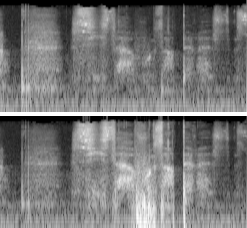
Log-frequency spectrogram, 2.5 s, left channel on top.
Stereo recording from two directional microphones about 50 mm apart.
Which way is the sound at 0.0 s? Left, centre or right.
Left.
